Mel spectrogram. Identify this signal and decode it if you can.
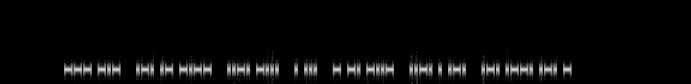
Morse code, heard as a keyed tone, about 49 wpm, 700 Hz. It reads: OK RAY FB ES TNX FER RPRT
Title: Practice QSO - Exchange 2 - Info - 50wpm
